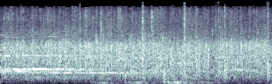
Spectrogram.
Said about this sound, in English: The Word of God is true for everybody, everywhere. Let's clap our hands unto God and give Him a little praise for His Word tonight.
